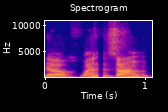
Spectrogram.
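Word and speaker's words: Xuanzang: knowledge and people like, Fa Xian and Xuanzhuang, pronounced as Fa Hian and Huanzang in our history books.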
